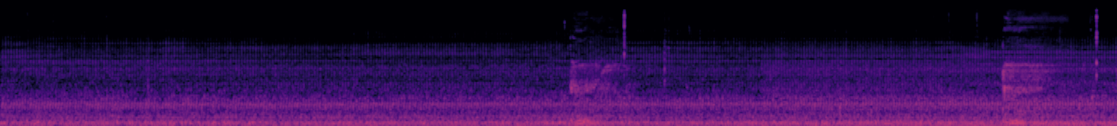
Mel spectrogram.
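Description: Steady low hum inside a car cabin while a man gulps chocolate milk from a bottle, with a short breathy gasp about eight seconds in and another near the end as he comes up for air.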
